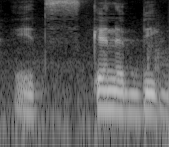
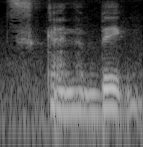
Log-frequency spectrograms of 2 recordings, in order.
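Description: No difference in how they are said.

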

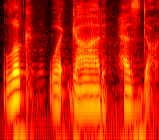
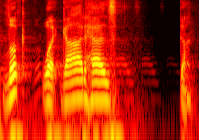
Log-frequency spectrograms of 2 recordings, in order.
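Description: First: Choked whisper. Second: "Look what God has done" spoken slow and even, each word given weight; slow practice call. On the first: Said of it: "can we just give a resounding". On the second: Pastor leading a practice run, each word slow and weighted. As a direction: model the phrase slowly for the crowd to copy. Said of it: "Can we give a trial practice here?". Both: Shown as a demonstration.

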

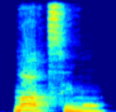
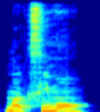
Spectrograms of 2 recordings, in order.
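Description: First: "máximo" stressed as MAK-si-mo, falling low; stress on first syllable. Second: "máximo" wrongly stressed as mak-si-MO; stress on last syllable. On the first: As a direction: settle firmly on the MAK of "máximo". («máximo» con acento en la primera: MÁK-si-mo) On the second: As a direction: punch the final MO of "máximo". («máximo» con acento en la última: mak-si-MÓ) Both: Shown as a demonstration. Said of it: "La ubicación del acento".

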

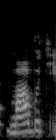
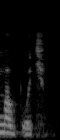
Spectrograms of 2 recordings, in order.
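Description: First: «мабуть» as МА-буть, rising; stress on first syllable. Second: «мабуть» as ма-БУТЬ, falling; stress on second syllable. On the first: (наголос на перший склад: «мАбуть») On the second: (наголос на другий склад: «мабУть») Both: Shown as a demonstration. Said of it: "подвійний наголос".

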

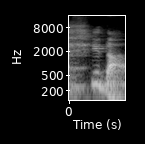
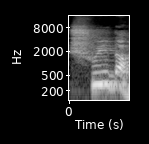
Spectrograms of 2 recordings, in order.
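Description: First: সিদা as "shi-da", no glide; higher, softer সিদা with plain "shi"; correct pronunciation. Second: সুইদা with a "shwi" glide; wrong pronunciation. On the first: Teacher correcting the written form, correct pronunciation. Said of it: "সুইদা হবে না". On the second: Teacher showing learners what not to say, wrong pronunciation. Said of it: "হবে না". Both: Shown as a demonstration.

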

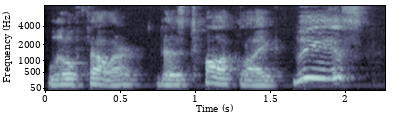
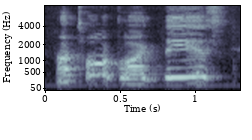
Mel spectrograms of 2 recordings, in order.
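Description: First: Said in the usual way. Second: Much higher, slow dummy voice with a southern tinge; high ventriloquist figure voice; Lil Feller puppet voice. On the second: Shown as a demonstration. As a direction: pitch way up and speak as the puppet.

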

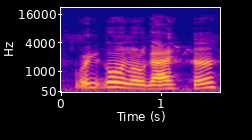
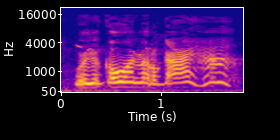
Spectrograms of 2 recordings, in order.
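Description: First: Said in the usual way. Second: High pet talk. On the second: Real, not acted. Owner calling after his running puppy in a much higher voice. Same question, squeaky pet voice.

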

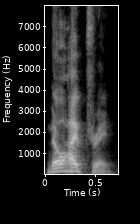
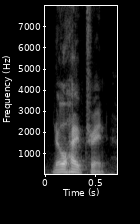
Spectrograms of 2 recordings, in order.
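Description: First: "No hype train" said loud and firm; louder insist. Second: Said in the usual way. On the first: Real, not acted.

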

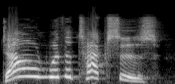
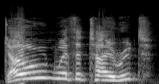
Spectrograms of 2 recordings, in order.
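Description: First: Very high, slow shrieked slogan; crowd shriek. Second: High-pitched rebel rallying cry; rallying shout. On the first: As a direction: shriek it out like a mob. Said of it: "shrieked the crowd". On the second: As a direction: shout it to rouse a crowd. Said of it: "shouted Walter first". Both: A narrator's reading.

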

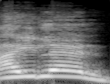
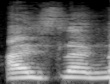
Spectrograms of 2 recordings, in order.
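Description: First: "আইল্যান্ড" with a silent S; "আইল্যান্ড", "eye" straight into "land"; correct pronunciation. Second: "আইসল্যান্ড" with the S sounded; "আইসল্যান্ড" with a hissed S before "land"; mistaken pronunciation. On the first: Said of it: "এটা হলো". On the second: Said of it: "আইসল্যান্ড একটা দেশের নাম". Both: Shown as a demonstration.

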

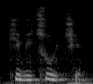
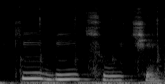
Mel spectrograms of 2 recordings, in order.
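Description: First: Said in the usual way. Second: Very slow, syllables drawn out; dictado lento. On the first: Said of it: "Yo digo a vosotros o a ustedes". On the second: Shown as a demonstration. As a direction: stretch out kibitsuiche as if dictating it. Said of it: "voy a escribir para que veas". (kibitsuiche muy lento, sílaba por sílaba)

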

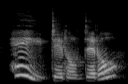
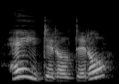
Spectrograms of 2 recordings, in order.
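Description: The two takes are said the same way.

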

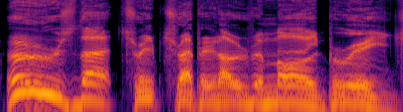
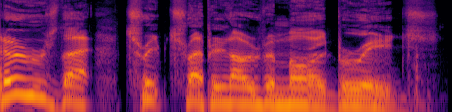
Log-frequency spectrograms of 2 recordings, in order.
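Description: First: Booming troll voice. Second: Slow, looming troll demand. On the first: Troll challenging the goat below, slow booming voice. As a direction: make the bridge shake with it, slowly. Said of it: "a great booming voice". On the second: Troll peering down at little goat, slow looming demand. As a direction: lean over him and drag out every word. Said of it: "peered down ... and said". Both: Acted.

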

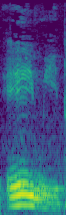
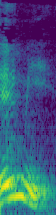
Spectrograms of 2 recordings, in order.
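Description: First: "エイミー" with an i-glide after the e; long ei pronunciation. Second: "エミ" with no i-glide after the e; short-e pronunciation. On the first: Teacher offering the other pronunciation, "エイミー" with long ei. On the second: Teacher unsure of a name's pronunciation, "エミ" with short e. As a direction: say "エミ" with a short, pure e. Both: Shown as a demonstration. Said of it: "どちらが正しい発音だかよくわかりません".

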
